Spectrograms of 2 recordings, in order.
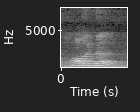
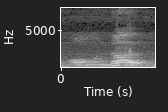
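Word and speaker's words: honour: Okay, now see, before a word beginning with silent H, we all know the pronunciation of these words, it's not honor. Do we pronounce it as honor?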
